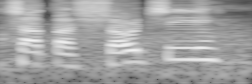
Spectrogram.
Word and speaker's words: Chattahoochee: i'm talking about it's called okay it's called chatashochi national forest so like you spell it c-h-a-t-t-a-h-o-o-c-h-e-e national forest just write that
